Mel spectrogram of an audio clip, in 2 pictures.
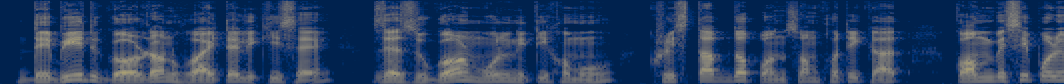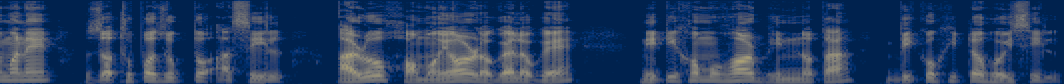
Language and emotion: Assamese, neutral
